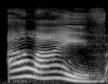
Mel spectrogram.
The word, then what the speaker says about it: alive: A-L-I-V-E. O E final não é pronunciado. E esse I do meio também é o I longo ou aberto, como um ditongo, I, ok? Então, alive, alive.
